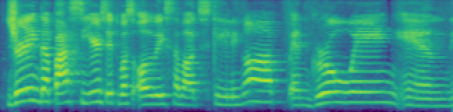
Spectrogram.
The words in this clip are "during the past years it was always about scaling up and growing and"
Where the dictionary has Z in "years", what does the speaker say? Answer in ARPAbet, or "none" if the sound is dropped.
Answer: S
